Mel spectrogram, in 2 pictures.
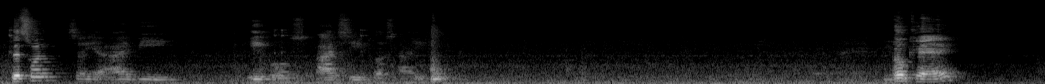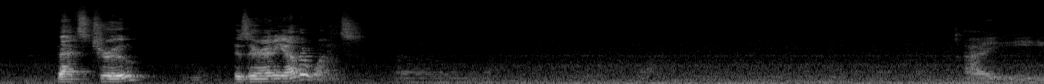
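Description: An elderly man lectures, speaking calmly in bursts.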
